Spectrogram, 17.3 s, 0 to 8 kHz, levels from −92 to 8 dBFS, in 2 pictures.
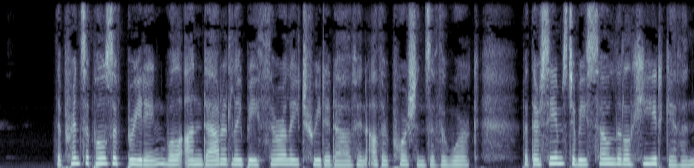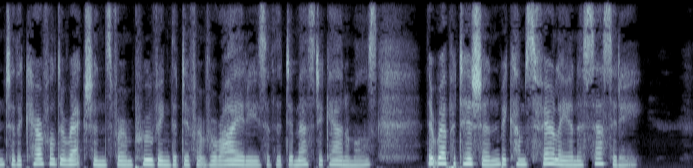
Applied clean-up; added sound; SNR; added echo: none; none; none; none.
